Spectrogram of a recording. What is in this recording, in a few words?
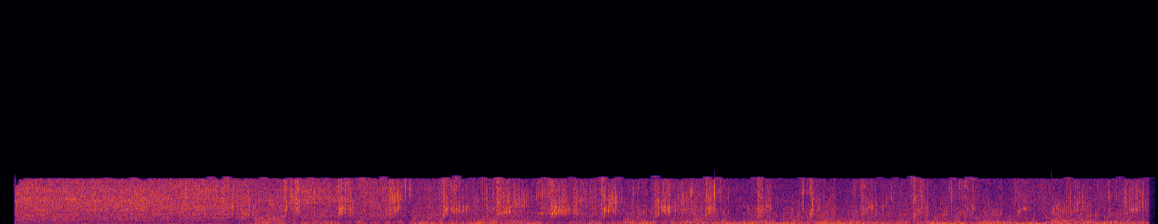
Shells Crunching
